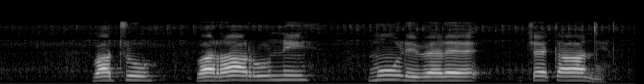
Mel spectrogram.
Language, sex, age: Venda, male, 20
